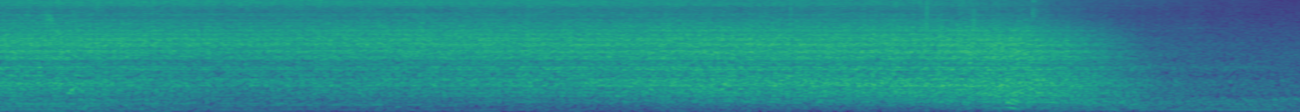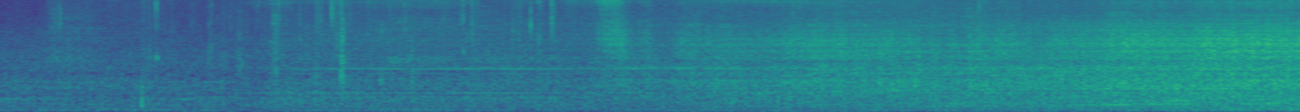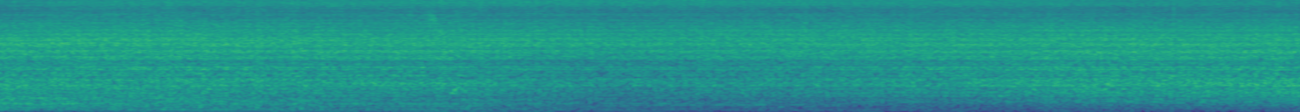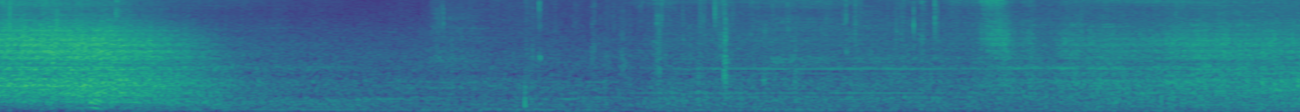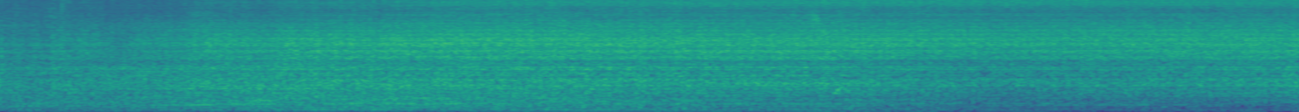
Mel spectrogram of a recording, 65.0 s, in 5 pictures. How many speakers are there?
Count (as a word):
zero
